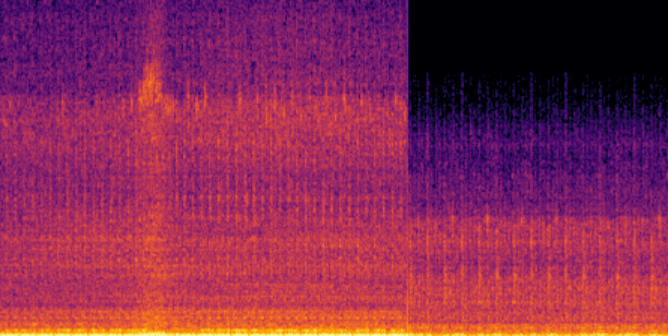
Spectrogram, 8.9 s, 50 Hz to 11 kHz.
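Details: 1966 VW Beetle, non-original but correct rebuilt air-cooled flat-four: even, steady low chuff at about two beats a second, no knocks or misses; healthy idle.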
